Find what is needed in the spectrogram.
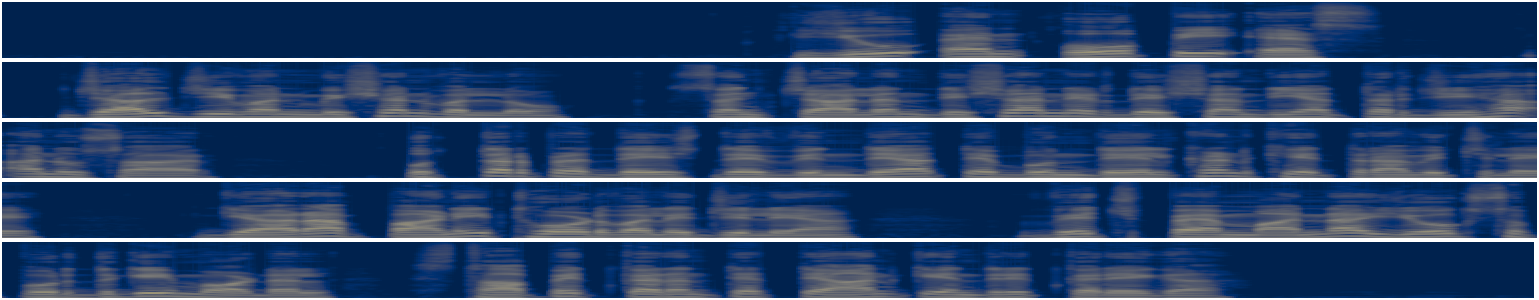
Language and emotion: Punjabi, neutral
